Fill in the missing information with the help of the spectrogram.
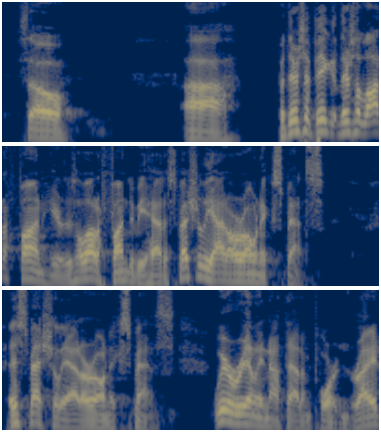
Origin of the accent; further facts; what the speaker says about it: Tacoma, Washington, United States; I grew up here in Washington, in fact. Uh, I was born in Tacoma General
